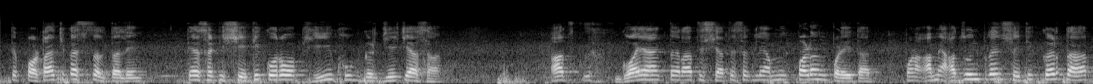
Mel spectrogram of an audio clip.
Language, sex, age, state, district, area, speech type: Goan Konkani, male, 60+, Goa, Quepem, rural, spontaneous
